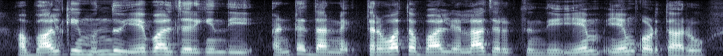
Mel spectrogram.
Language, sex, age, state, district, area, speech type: Telugu, male, 30-45, Andhra Pradesh, Sri Balaji, rural, spontaneous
